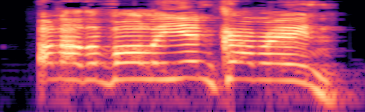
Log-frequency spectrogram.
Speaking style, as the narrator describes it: yell

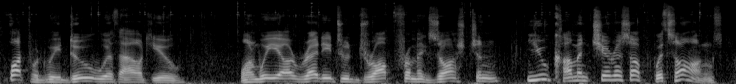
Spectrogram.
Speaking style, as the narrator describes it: the dark one called out

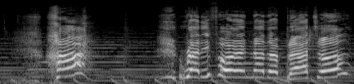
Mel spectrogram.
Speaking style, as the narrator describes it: A voice cried out

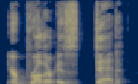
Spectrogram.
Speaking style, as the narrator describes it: Eslin snapped

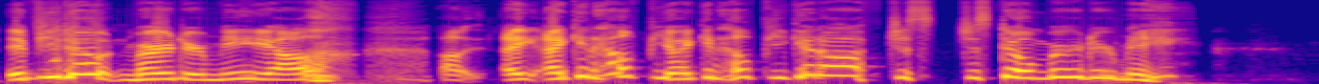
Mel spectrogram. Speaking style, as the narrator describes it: The soldier just starts wailing

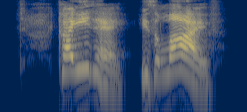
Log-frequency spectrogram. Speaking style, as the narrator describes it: shouted, a skeptical triumph in his voice

